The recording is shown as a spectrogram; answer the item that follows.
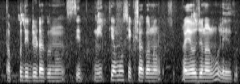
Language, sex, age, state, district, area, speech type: Telugu, male, 18-30, Andhra Pradesh, Bapatla, rural, spontaneous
